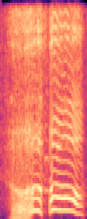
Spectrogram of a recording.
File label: Man Surprised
